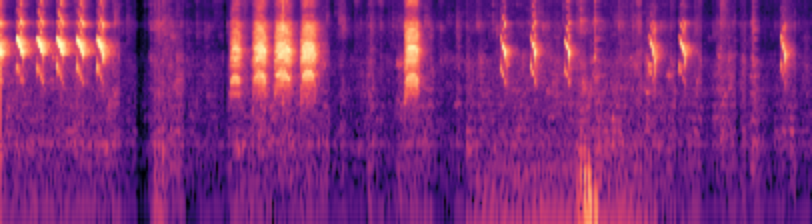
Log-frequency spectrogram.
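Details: Female bar-winged prinia in breeding condition calling males: a quick burst of high chips, then harsh buzzy rasps, followed by scattered thin downslurred notes, with a low hum underneath.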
